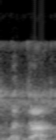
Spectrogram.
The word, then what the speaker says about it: macaque: It is pronounced as macaque, that is M-A-C-A-Q-U-E.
